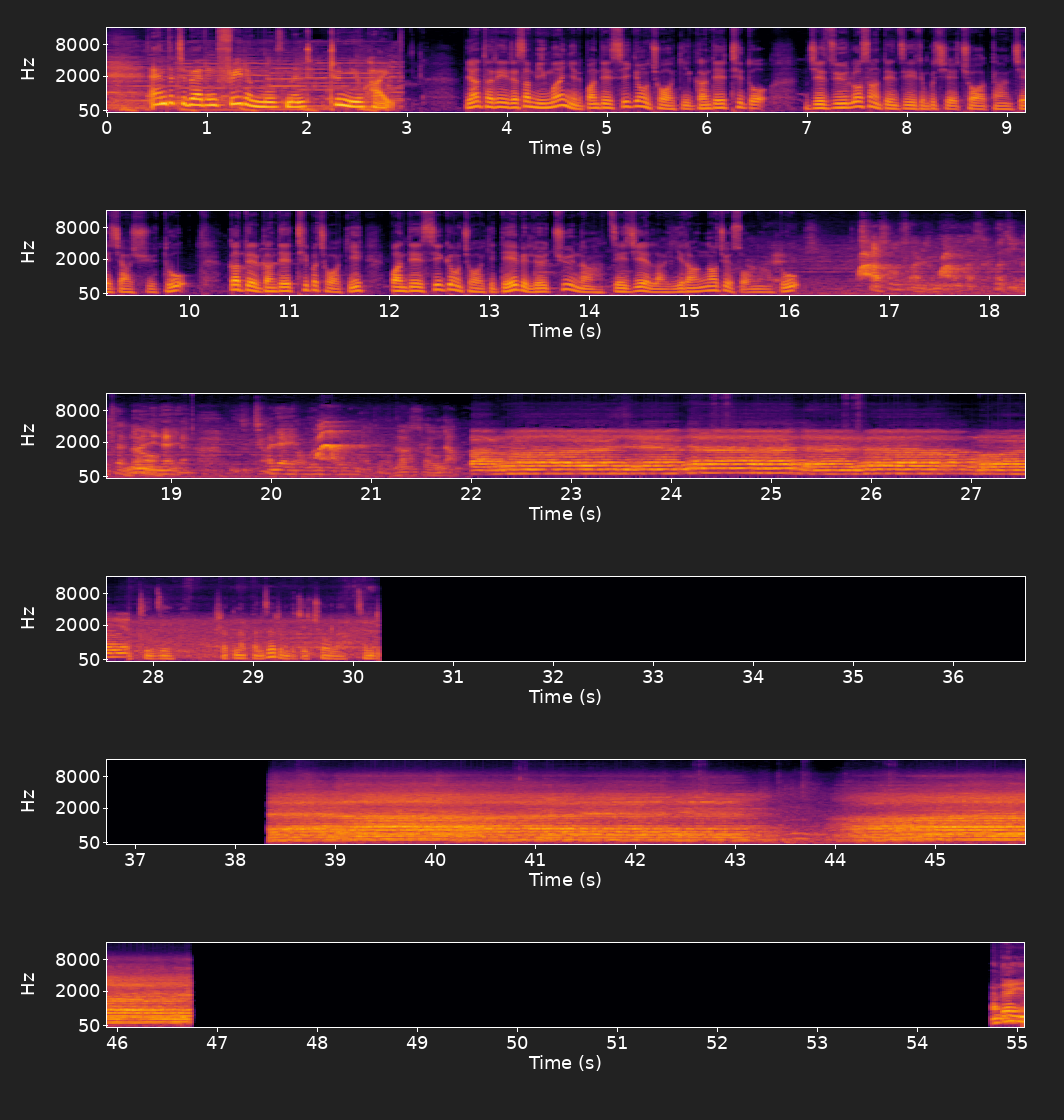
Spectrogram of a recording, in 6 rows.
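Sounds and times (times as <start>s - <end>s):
deep voice chanting: 22.0s - 28.2s, 38.4s - 46.8s.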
